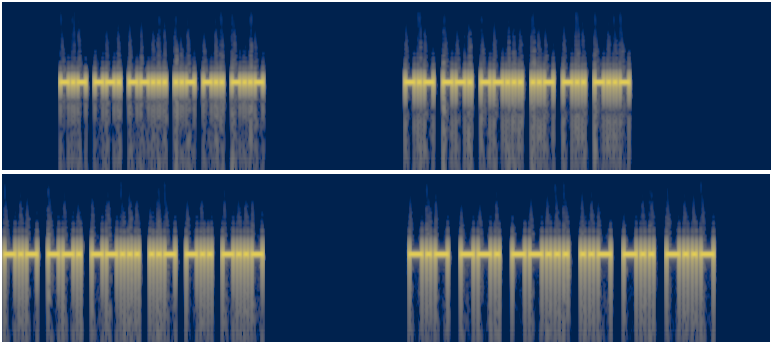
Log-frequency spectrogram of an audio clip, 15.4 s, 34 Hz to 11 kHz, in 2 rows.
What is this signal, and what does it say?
Morse code, heard as a keyed tone, about 35 wpm, 700 Hz. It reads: KG7UDX KG7UDX KG7UDX KG7UDX
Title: Speed Racing - USA 2x3 Call Signs 28wpm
